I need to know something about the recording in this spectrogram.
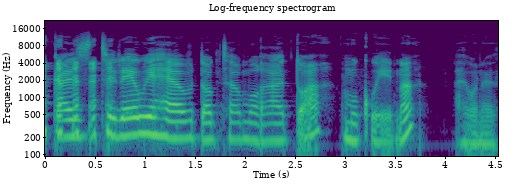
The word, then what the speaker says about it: Moratoa: And just as she was about to lock the name in, my dad is like, no, we're going to name her Moratoa.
